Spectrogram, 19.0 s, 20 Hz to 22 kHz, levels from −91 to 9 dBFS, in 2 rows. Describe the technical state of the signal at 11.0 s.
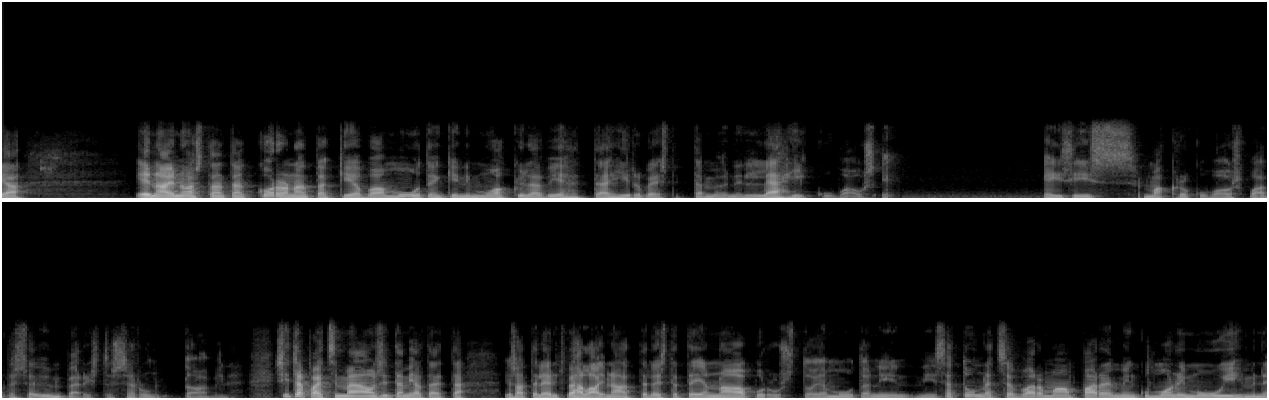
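At 11.0 s the speech comes through intact, with no fault to hear beyond the ordinary coding of the call path, whose audio tops out around 8 kHz.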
